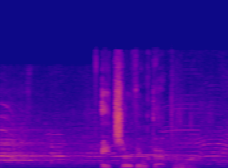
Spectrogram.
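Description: A volleyball is struck hard on a serve.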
